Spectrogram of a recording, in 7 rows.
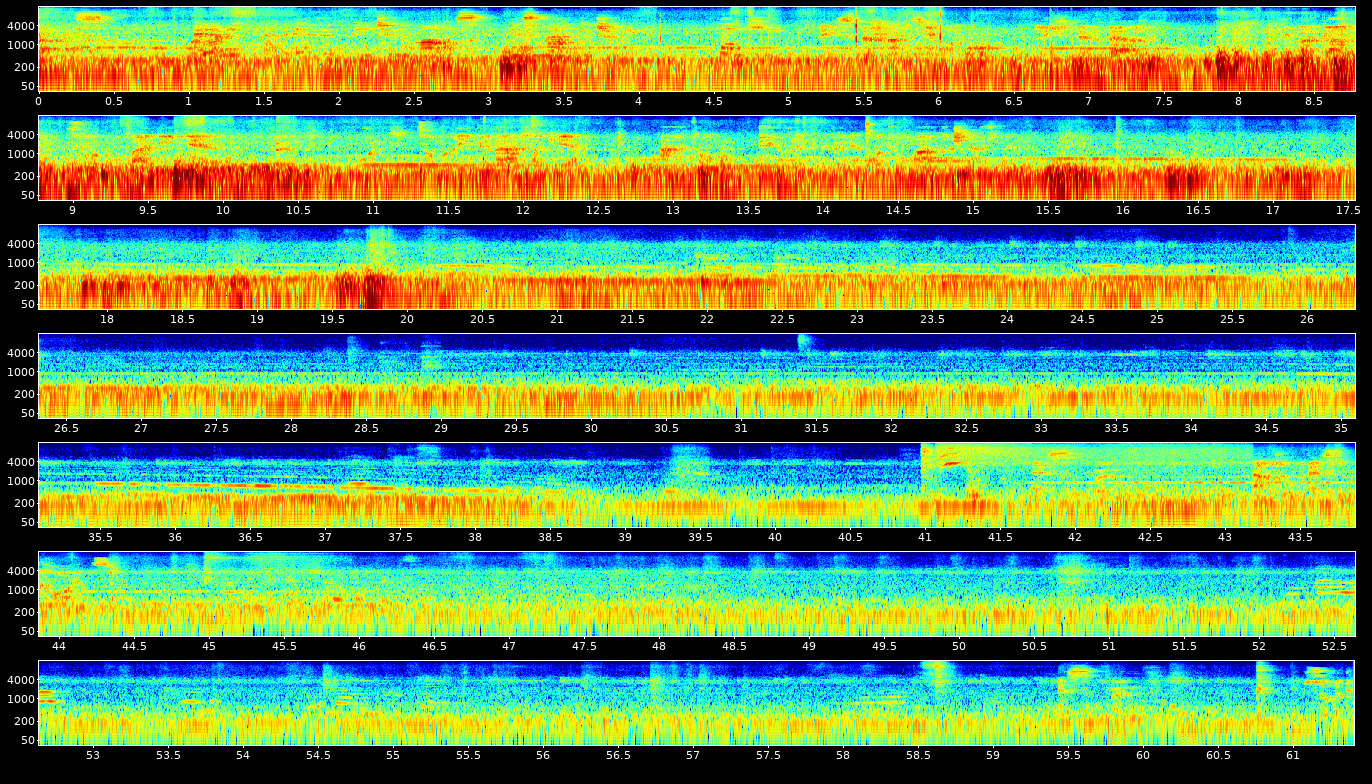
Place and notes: Buchberger Str., Berlin, Deutschland - S5 Recording, Station Lichtenberg
This recording was done inside the S5, with a zoom microphone. The recording is part of project where i try to capture the soundscapes of public transport ( in this case a train)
